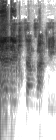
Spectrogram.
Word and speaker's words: Naoki Tanizaki: He's facing former Dragon Gate star, I hope I pronounce this right, Naoki Tanizaki. – That's it. Yeah, Naoki Tanizaki, he's a former Open the Grave Gate champion for Dragon Gate, which is the secondary title behind the Dream Gate.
